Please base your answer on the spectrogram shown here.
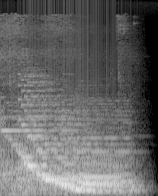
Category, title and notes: Music > Solo instrument
MUSCKeyd-Samsung Galaxy Smartphone, CU Grand Piano, Gliss Down, Low Nicholas Judy TDC
A low grand piano gliss down. Recorded at the Arc.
